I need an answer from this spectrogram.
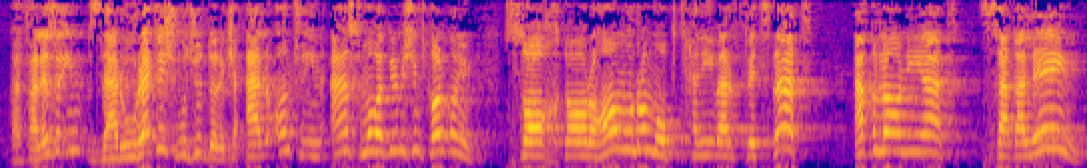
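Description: A man's voice: extremely high pitch, bright, forceful tone. A man preaching a sermon with passion, throwing rhetorical questions at his audience. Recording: dull lo-fi recording.

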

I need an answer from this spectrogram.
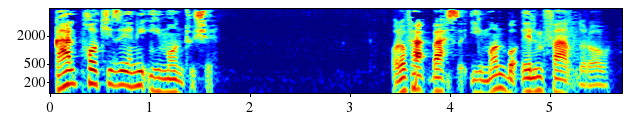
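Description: A man giving a colloquial sermon, asking his audience rhetorical questions and moving between loud and quiet stretches. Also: medium pitch, big pitch swings. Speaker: preacher. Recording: dull lo-fi recording.

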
